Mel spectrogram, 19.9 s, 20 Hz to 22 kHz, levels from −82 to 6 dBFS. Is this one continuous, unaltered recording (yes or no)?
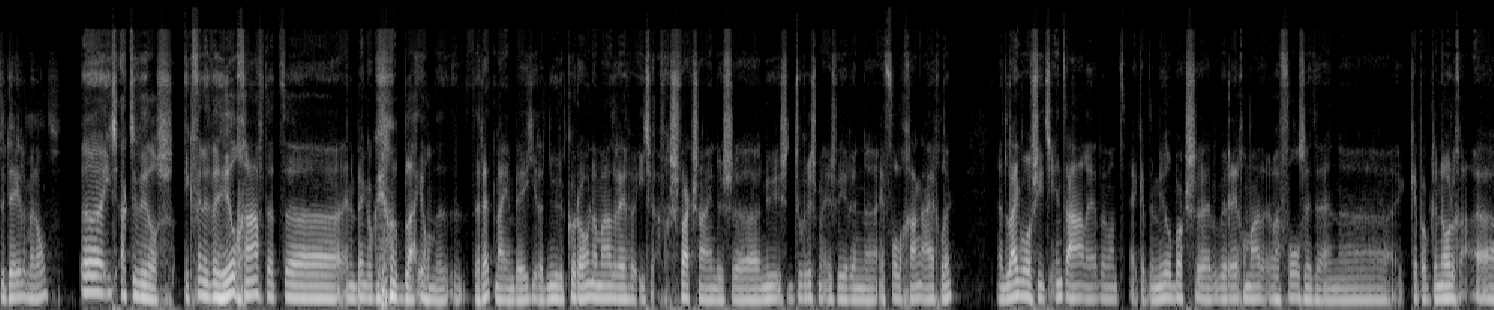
yes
